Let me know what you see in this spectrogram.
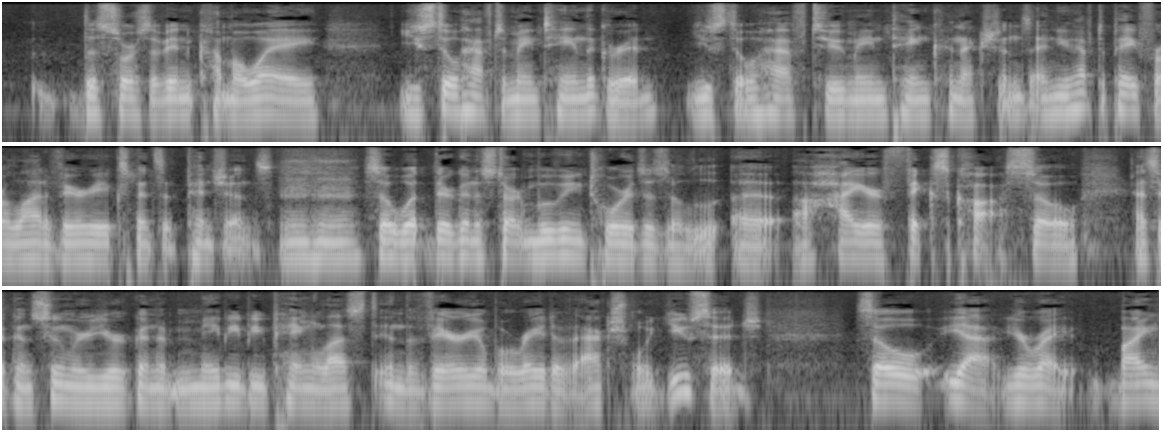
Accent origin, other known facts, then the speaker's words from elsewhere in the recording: California, United States; I grew up in the Inland Empire in the 80s.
